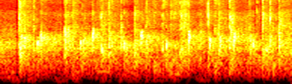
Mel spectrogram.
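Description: A church congregation claps together in dense, steady applause lasting a couple of seconds, loud and close, with a few voices mixed in.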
